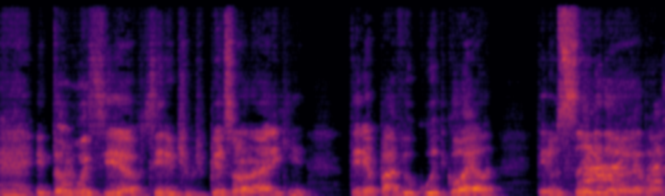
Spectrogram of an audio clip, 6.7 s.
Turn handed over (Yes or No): Yes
